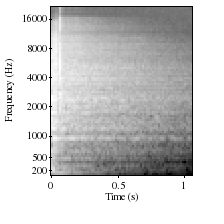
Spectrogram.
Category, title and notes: Music > Solo percussion
Snare Processed - Oneshot 67 - 14 by 6.5 inch Brass Ludwig
flam, percussion, snares, rimshot, reverb, ludwig, fx, realdrums, rimshots, brass, hit, kit, hits, drumkit, rim, crack, roll, perc, snare, oneshot, realdrum, drum, snaredrum, snareroll, beat, sfx, acoustic, processed, drums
